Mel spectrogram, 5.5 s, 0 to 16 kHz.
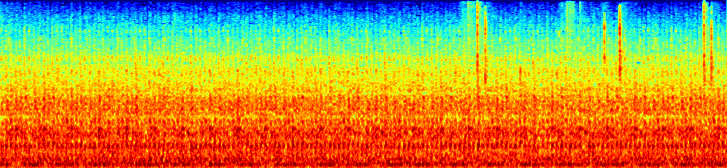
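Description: John Deere 710 tractor engine from Farming Simulator 22, fitted with a side exhaust, running at a steady idle with a constant low rumble and a few faint clicks near the end.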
